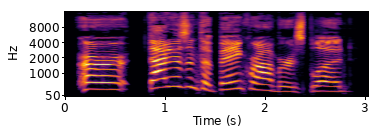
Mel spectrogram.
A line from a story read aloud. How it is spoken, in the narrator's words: he blurts out cheerfully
